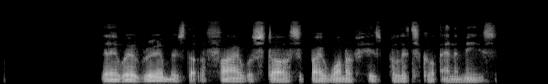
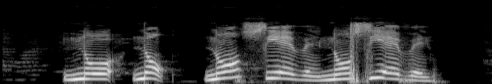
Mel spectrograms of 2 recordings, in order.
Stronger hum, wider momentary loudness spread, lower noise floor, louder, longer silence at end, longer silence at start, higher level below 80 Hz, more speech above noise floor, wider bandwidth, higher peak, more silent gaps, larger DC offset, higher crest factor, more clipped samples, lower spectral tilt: neither; about the same, 8 LU vs 9 LU; first, under -90 dBFS vs -52 dBFS; second, -23 LUFS vs -12 LUFS; about the same, 0.55 s vs 0.55 s; first, 1 s vs 0.65 s; second, -60 dBFS vs -52 dBFS; first, over 68 dB vs 40 dB; about the same, 8 kHz vs 7.8 kHz; second, -4 dBFS vs 0 dBFS; first, 3.05-3.10 s, 3.83-3.88 s vs none; neither; first, 20 dB vs 12 dB; neither; first, -6 dB/octave vs -4.5 dB/octave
